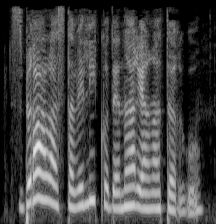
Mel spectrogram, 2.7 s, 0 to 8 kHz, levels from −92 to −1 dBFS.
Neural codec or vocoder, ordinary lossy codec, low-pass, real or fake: codec, 16 kHz, 16 kbps, FreqCodec, larger model; MP3, 48 kbps; 7.2 kHz; fake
